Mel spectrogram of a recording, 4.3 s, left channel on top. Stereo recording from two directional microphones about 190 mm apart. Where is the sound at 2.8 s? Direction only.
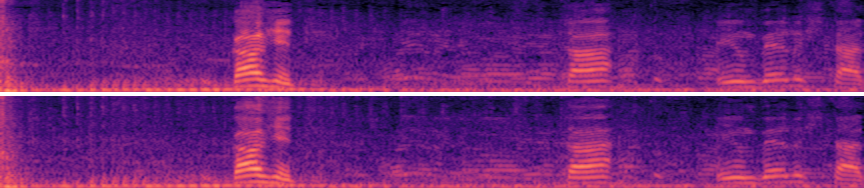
55° right (ahead or behind).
